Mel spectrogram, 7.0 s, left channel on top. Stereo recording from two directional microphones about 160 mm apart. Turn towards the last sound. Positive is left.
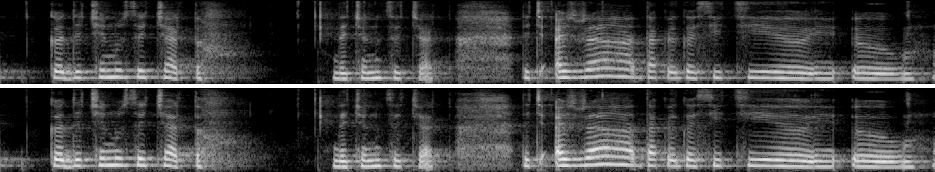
turn(degrees=0)  # may be behind; listen again after turning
